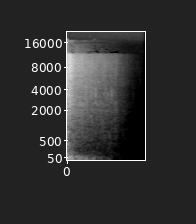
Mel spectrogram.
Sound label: Sting Attack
